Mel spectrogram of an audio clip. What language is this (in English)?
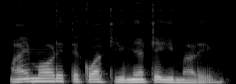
Kikuyu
